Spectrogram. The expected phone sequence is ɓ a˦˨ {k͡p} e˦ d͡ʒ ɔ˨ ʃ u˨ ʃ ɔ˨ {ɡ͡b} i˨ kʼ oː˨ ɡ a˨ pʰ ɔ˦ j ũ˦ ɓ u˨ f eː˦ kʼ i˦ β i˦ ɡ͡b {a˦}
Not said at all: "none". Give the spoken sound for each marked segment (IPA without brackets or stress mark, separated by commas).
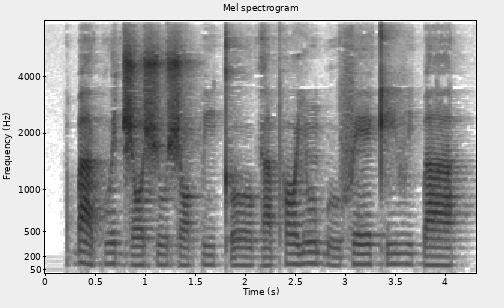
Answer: kʷ, k͡p, a˦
